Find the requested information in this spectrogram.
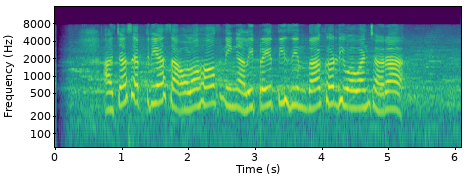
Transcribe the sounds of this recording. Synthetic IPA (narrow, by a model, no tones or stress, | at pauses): ʔat͡ʃasɛp̚t̪ɾiasaɔlɔɦɔk̚niŋalipɾejt̪izint̪akɨrdiwawaɲt͡ʃaɾa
